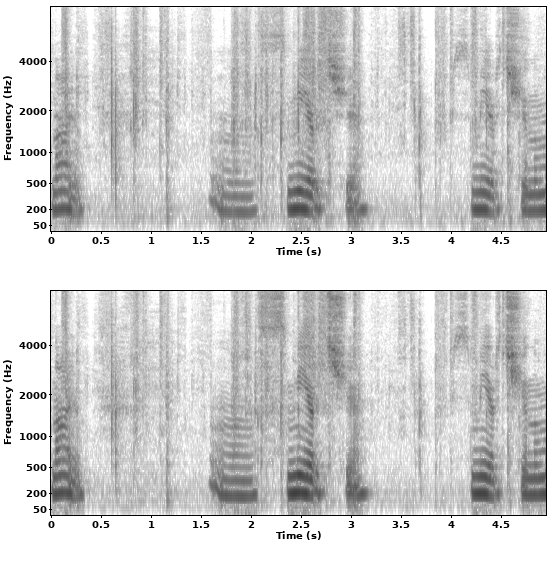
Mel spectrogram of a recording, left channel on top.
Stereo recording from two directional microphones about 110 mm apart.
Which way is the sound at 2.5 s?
45° right (ahead or behind).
